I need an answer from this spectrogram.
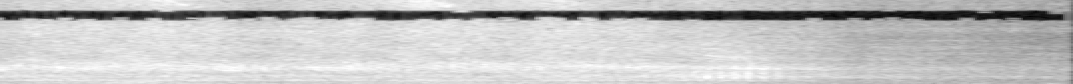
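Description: A GWR passenger train running through the station with a steady rumble. Its noise dies away from about four seconds in as it moves off.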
